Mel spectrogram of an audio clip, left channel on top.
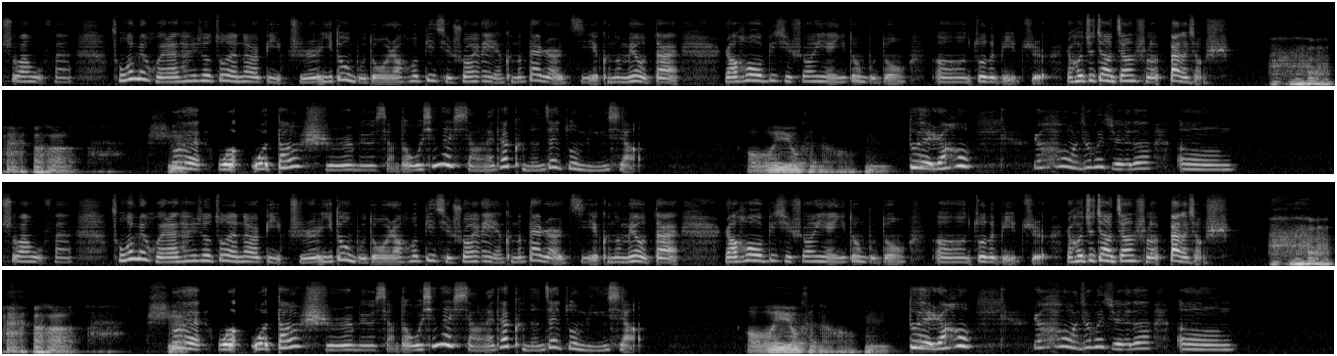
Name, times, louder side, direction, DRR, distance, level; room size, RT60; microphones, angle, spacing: voice 1, 0.0-12.3 15.0-19.7 22.4-23.4 23.6-25.7, right 1 dB, 20° right, 4.6 m, -25 dB
voice 2, 12.7-15.2 20.8-22.2, right 2 dB, 45° right, 1.3 m, -26 dB
head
